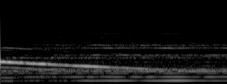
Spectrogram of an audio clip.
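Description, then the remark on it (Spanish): An ambulance siren wails with a single tone that slides slowly downward, fairly steady and moderately loud, as ambulances arrive at the scene amid chaos in the street, with no voices over it. “En medio del caos absoluto que reinaba en la calle, 11 ambulancias llegaron al lugar y trasladaron los cuerpos a la morgue para realizarles la autopsia.”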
